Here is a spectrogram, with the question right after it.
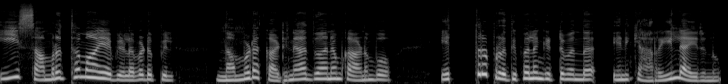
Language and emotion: Malayalam, surprised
